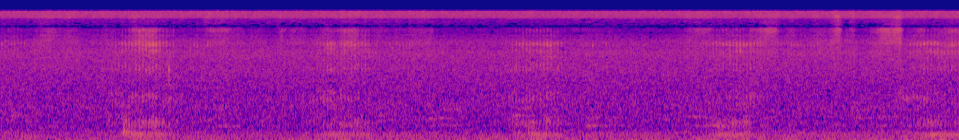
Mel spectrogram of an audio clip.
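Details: Heliana, a domestic cat, purrs while drifting off to sleep: a continuous low, grainy rumble with gentle rhythmic surges about every two seconds as she breathes, quiet and close, nothing else audible.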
